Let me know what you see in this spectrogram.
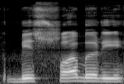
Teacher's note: کے با ساکن ہے، صب با ساکن میں قلقلہ کریں گے، را کے نیچے زیر ہے، را باریک ، بالصبری اور آگے وقف ہے تو را کو ساکن کریں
